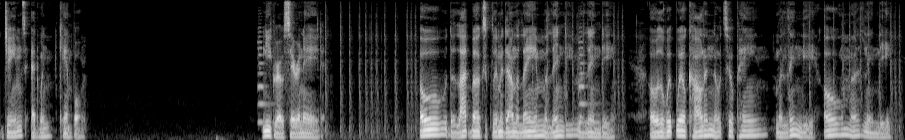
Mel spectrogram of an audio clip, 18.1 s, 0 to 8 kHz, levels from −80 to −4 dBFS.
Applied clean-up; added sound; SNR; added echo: none; Cupboard open or close / Door + Bowed string instrument; 19 dB; none.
